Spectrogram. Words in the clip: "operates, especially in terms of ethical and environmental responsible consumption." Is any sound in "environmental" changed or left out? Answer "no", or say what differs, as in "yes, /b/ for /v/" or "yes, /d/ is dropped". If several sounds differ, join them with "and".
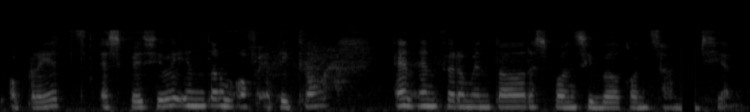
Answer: yes, /f/ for /v/ and /n/ is dropped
